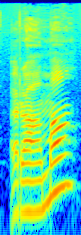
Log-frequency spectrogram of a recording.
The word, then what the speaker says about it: Rama: And then the name of the god Rama is read as Ram.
